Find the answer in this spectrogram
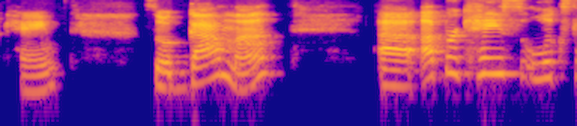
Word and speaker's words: gamma: So this is gamma, and gamma is a G sound, and it's a G, a hard G sound. So like in Latin, remember the letter G in Latin is always G. Same thing here. This is not a J sound in Greek.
